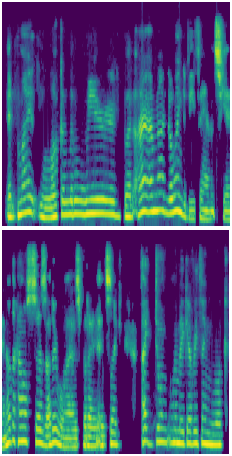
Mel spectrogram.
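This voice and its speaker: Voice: mid-range voice, darkish tone, poor audio. A gaming channel host giving casual gameplay commentary, rambling and correcting himself as he thinks aloud at a desk mic.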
